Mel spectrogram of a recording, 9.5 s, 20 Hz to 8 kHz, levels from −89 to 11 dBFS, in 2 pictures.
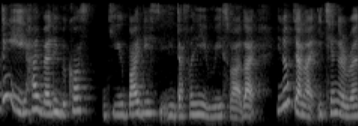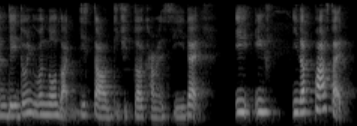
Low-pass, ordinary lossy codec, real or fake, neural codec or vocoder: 7.2 kHz; none; real; none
